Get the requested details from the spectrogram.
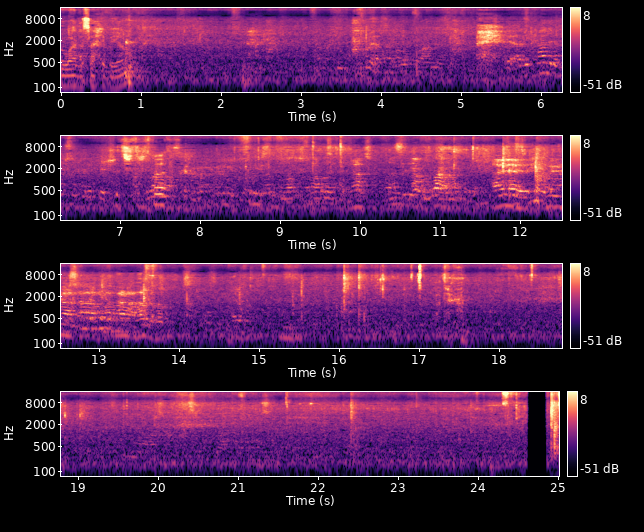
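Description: Several people talk nearby in a murmur.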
